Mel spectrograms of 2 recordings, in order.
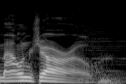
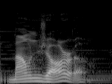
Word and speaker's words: Mounjaro: Going to take a break from your Christianity today to talk about Ozempic and Mounjaro. – Good pronunciation, Mounjaro.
